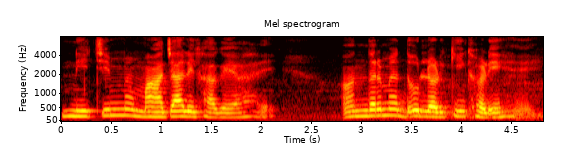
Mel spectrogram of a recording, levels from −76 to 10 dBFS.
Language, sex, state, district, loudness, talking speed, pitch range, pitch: Hindi, male, Jharkhand, Deoghar, -18 LUFS, 150 wpm, 165-195 Hz, 180 Hz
